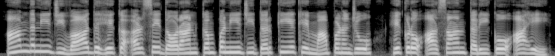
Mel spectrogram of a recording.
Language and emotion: Sindhi, neutral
